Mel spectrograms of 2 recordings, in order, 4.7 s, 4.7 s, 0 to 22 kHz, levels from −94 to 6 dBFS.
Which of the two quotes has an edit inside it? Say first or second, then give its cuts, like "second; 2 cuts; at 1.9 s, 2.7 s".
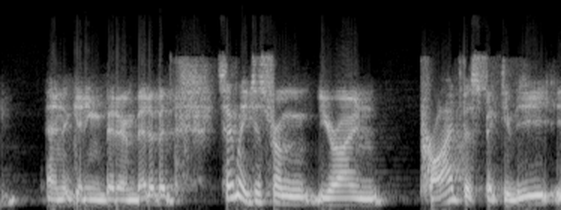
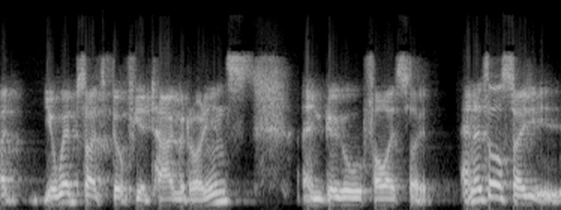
second; 2 cuts; at 2.5 s, 3.7 s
